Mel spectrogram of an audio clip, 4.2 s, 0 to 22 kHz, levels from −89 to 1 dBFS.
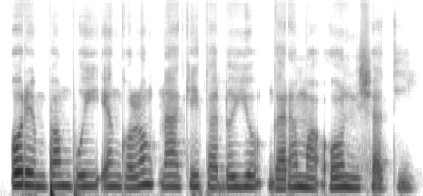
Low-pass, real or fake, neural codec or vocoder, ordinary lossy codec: none; fake; codec, 44.1 kHz, 7.8 kbps, DAC; none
